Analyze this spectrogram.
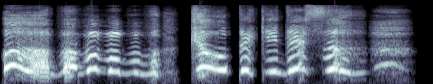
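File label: Voice encount fear, Japanese; myungwha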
